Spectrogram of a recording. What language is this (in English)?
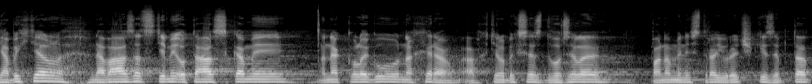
Czech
